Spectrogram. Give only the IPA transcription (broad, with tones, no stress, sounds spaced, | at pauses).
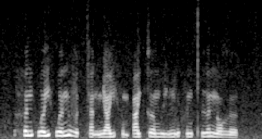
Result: h ə˧ n h w ə˨˦ j h w ə˨˦ n v ə˨˩ t̚ s a̰˧˨ n ɲ a˨˦ j h ə̰˧˨ m ʔ a˨˦ j k əː˧ m ɨ̤˨˩ j ɲ ṵ˧˥ h ə˧ n t̪ʰ ɨ˨˦ ə̯ n ɔ˧ ɣ əː˨˩ k̚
